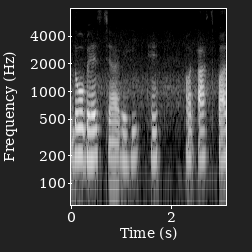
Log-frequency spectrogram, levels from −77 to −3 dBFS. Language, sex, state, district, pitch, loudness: Hindi, female, Chhattisgarh, Jashpur, 185 Hz, -20 LUFS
